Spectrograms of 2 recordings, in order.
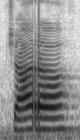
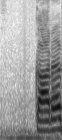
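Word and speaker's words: Chara: Like example, so many examples we have under algae, क्लिमाइडोमोनास, पायरोगारा, chlorella, यूलोथेरिक्स, चारा, कारा भी बोलते हैं, चारा भी बोलते हैं. Both the terms are, both the pronunciation are correct, right?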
